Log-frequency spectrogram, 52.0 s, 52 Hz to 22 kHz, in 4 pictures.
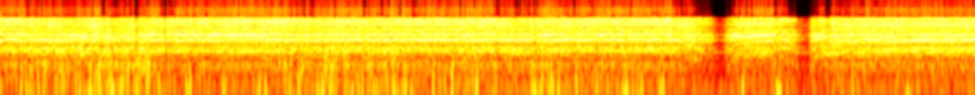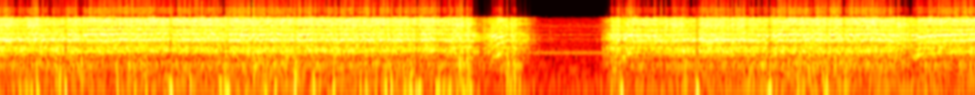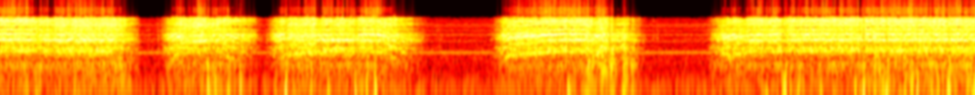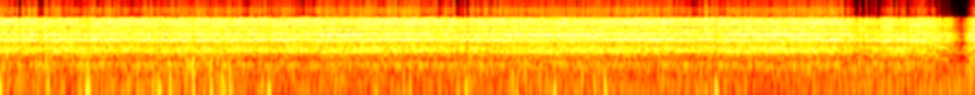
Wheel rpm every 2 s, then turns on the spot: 220, 210, 230, 230, 190, 130, 220, 230, 230, 190, 80, 210, 200, 200, 90, 130, 110, 60, 220, 240, 230, 230, 230, 220, 220, 180.
none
